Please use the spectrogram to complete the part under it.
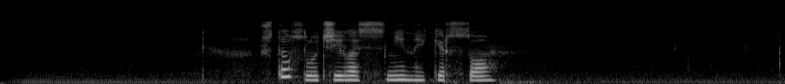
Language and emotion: Russian, sad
